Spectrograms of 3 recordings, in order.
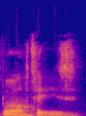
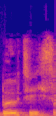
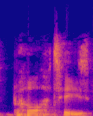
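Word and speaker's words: Boötes: It's usually pronounced Bortas, so there's two O's in it. It looks like booties, but it's Bortas. The second O has an umlaut over it to tell you that it is pronounced as a separate vowel.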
